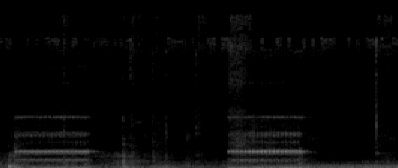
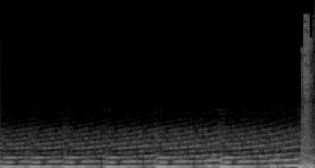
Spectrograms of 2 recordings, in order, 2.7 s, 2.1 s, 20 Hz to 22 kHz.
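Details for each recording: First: Bally Frontier pinball machine after swapping in new boards and setting dip switches: repeated cricket chirps about every 1.5 seconds come cleanly through the speaker at ball drain. The cricket sound effect works. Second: Bally Frontier pinball machine after swapping in new boards: steady buzz near 270 Hz creeping upward, with faint ticks about five per second. Something is locking on and still buzzing; the cause is unknown.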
